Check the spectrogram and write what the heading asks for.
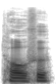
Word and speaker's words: tofu: Japanese, it would be pronounced more like tofu.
